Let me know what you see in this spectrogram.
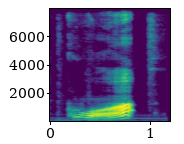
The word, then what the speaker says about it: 国: 2 つ目の国という文字、これはグオと読みます。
